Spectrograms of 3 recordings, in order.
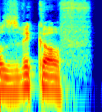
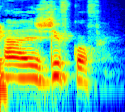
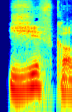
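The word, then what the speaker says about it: Zhivkov (Живков): Okay, so you were 12 when Todor Zhivkov resigned, and I've probably pronounced that really poorly. – Zhivkov. – Zhivkov. – Yes.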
